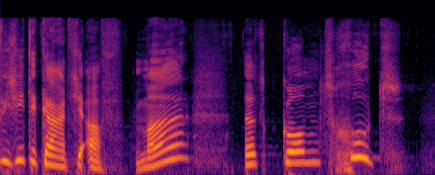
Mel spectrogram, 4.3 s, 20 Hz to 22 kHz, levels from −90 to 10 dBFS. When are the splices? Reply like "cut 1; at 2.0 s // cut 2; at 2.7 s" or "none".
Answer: cut 1; at 1.4 s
